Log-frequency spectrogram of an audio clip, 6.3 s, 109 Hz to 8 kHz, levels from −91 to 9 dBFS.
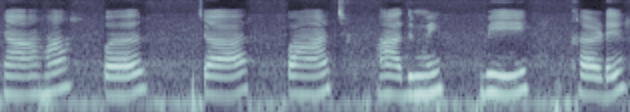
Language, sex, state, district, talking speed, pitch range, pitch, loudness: Hindi, female, Punjab, Fazilka, 75 wpm, 215-235 Hz, 220 Hz, -14 LUFS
